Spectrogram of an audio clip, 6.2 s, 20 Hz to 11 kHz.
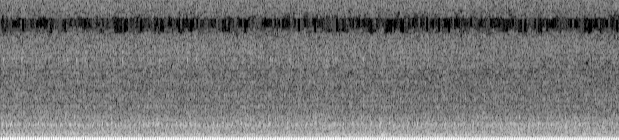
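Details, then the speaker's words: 1996–2001 Hyundai 1.8/2.0 engine started after reassembly with the throttle body mod. It catches and settles into a steady, even low idle with no lifter tick or knock. Normal idle. "sounds good yes it does I would just let this uh bleed like I said if yours happens to tick or anything"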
